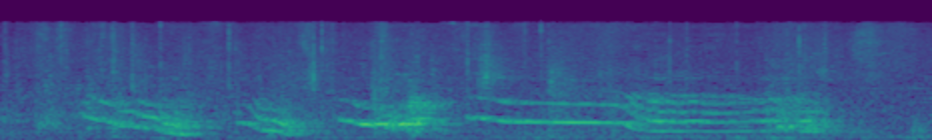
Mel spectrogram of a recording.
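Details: Labrador retriever puppies from a B litter playing together; high harmonic whines and yelps, first several short falling squeals, then longer level whining tones with clear overtones toward the end, in a quiet indoor setting.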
